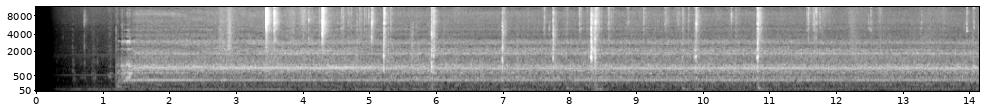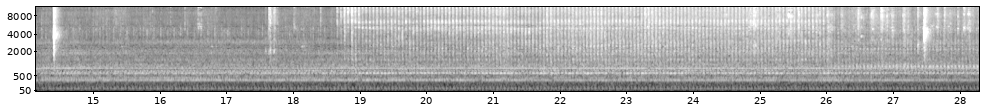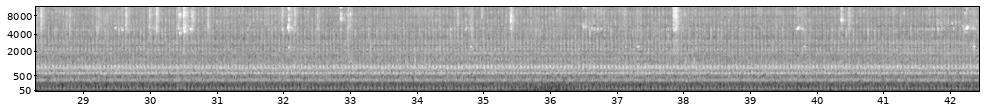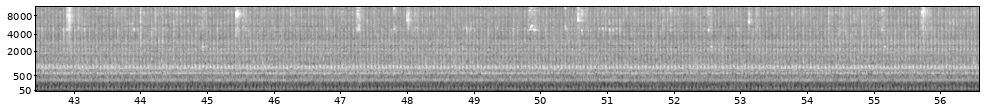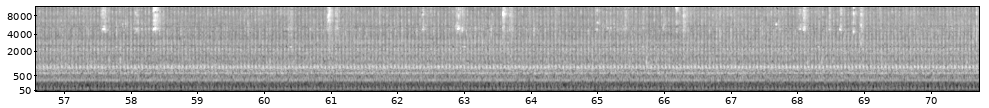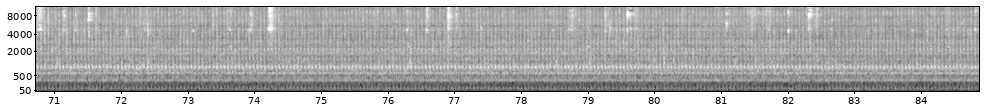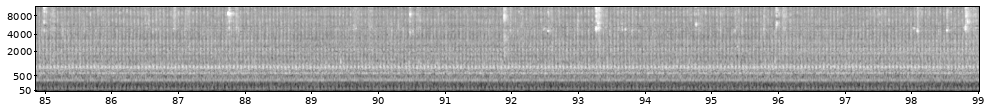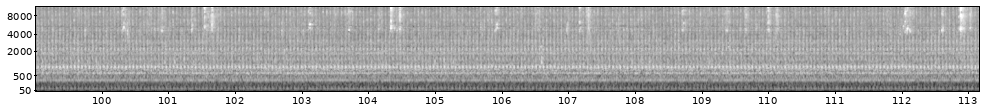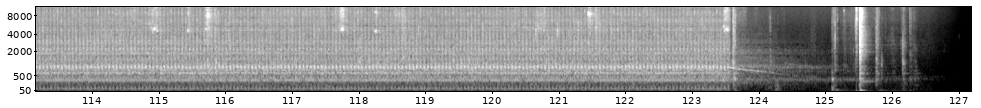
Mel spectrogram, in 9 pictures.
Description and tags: Kaitafilmiprojektori, filmiprojektori, käynti / Film projector, narrow-film, load up, start, running, film rasping, stop, switch off, a close sound, Bolex SP80
8 mm projektori Bolex SP80. Käynnistys, filmin pujotus, käyntiä, projektorin surinaa, filmin rahinaa, pysähdys, sammutus.
Paikka/Place: Suomi / Finland / Nummela
Aika/Date: 26.10.1999
Run, Filmi, Finnish-Broadcasting-Company, Filmiprojektori, Field-Recording, Suomi, Projektori, Yle, Film-projector, Home-movie, Soundfx, Projector, Tehosteet, Yleisradio, Film, Finland, Kaitafilmi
